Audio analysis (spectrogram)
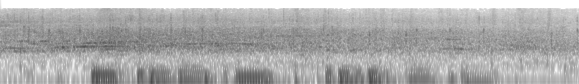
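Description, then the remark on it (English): An audience claps together for a woman whose foot pain was healed after prayer, in dense, sustained applause, a steady wash of many hands at fairly even loudness for several seconds, with a faint murmur of voices underneath. “Clap for her.”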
